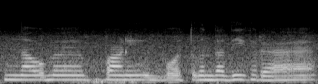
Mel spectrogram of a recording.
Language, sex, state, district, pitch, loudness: Hindi, female, Haryana, Rohtak, 205 Hz, -15 LUFS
